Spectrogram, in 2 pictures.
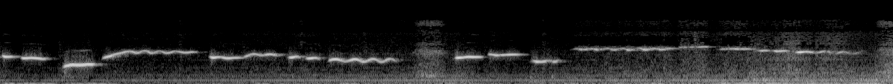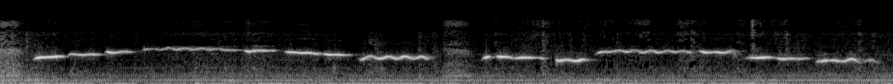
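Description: human body sound, person whistling a tune

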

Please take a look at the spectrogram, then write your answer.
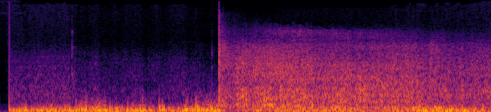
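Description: impact, artillery fire

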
